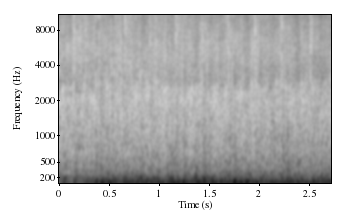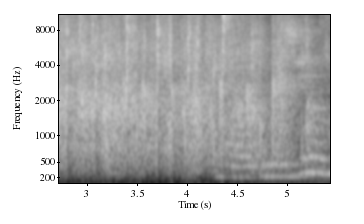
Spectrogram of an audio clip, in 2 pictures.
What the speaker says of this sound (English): So I'd just like a round of applause for Barbara.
